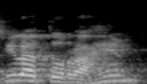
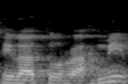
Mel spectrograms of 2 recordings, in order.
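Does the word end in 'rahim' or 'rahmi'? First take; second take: rahim; rahmi. First: The word ends with the sounds 'rahim'. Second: The word ends with the sounds 'rahmi'. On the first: This is the Arabic form of the word. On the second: This is the Indonesian form of the word. "bahasa Indonesia nggak salah"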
